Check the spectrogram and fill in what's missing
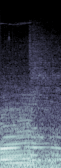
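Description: A Toyota GR Supra accelerates hard, its engine a loud, dense, steady roar heard close up from inside the car for a brief second.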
